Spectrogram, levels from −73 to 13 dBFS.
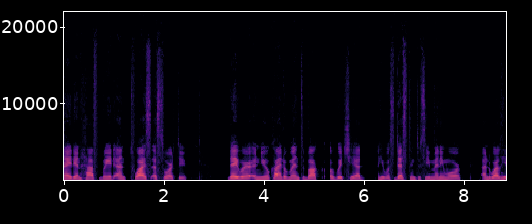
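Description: Generation loss runs through the whole speech clip: a swirly, hollow, smeared quality with blurred consonant attacks, worse than a single pass would give. It is likely the result of about ten successive MP3 encodes at around 128 kbit/s, each requantising on a shifted frame grid.

Dropped buffers (overrun) occur at 3.37 s and 6.73 s, each heard as the sound jumping ahead with no gap of silence. A few milliseconds of audio is likely lost each time because the samples were overwritten before being read, and the two sides are spliced directly together.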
